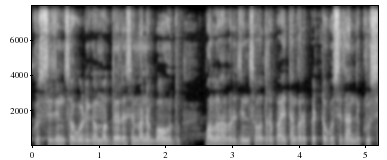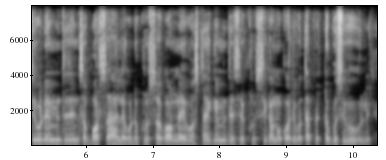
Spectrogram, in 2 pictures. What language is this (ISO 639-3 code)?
ori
